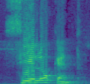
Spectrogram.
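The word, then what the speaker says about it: coelacanth: ए एन टी एच कौन सा silent होता है कोई पता नहीं चल है ना सीलो कैंथ which was thought to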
